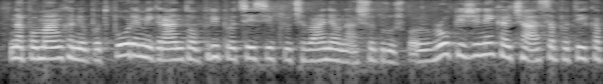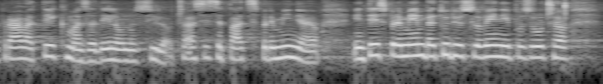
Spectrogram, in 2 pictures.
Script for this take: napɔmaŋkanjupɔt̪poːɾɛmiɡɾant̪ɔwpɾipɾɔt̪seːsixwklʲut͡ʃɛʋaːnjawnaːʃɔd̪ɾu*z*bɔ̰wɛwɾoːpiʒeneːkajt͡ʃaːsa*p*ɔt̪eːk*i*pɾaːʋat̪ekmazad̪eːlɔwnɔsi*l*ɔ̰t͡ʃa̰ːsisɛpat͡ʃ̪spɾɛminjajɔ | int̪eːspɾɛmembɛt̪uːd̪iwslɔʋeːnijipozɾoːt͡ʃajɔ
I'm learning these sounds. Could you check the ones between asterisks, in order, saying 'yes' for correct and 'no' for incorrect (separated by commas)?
no, yes, no, yes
